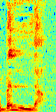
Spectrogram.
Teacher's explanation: لتسهيل النطق أقول بل، أضغم اللام في اللام فتصبح لاما واحدة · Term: إدغام ديال المتماثلين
